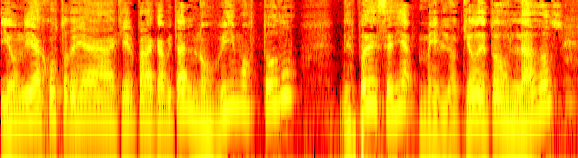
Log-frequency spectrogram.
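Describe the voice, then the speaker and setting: At a moderate pace, a man speaks in a high pitch with very wide pitch swings against a quiet background. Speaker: podcast co-host. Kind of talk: casual chat.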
